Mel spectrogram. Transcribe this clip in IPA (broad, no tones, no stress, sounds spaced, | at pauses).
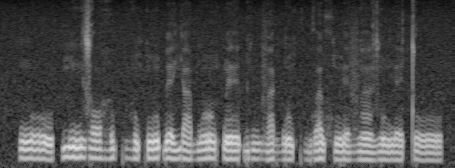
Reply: ŋ o | j ĩ z ɔ ɦ ɤ kʷ ɦ ɔ̃ kʷ õ ɓ ɛ j a b ɔ̃ k͡p ɛ̃ ɓ i ŋ v a ɡ͡b ɔ̃ kʷ ɡʷ a xʷ ɛ̃ ɾ ɛ v ã z õ ŋ ɛ t o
